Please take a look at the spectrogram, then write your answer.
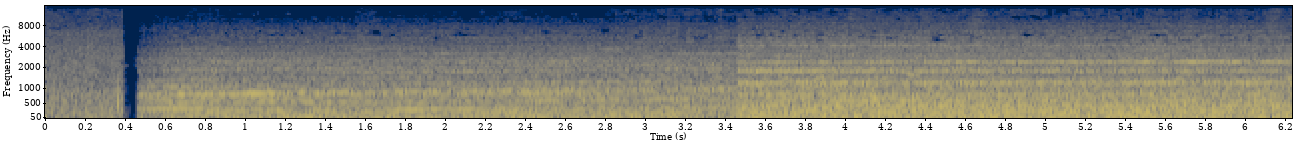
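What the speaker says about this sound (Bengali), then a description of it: "মূলত এখন ট্রেনে চলে যাচ্ছি মিরপুরের দিকে।" A Dhaka metro rail train running out of Uttara North station toward Mirpur, heard from inside as a steady rumbling drone that rises a little midway, with no speech.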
